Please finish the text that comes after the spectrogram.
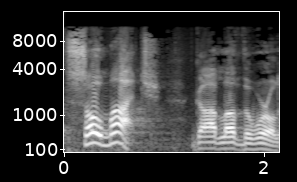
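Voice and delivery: SO MUCH hit hard, then a gap; front-loaded emphasis on So much; stress on SO MUCH. Shown as a demonstration. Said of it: "you hear the emphasis, right?".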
